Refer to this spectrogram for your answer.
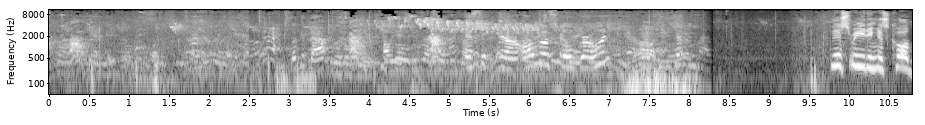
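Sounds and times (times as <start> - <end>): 
animal sounds: 0.0 - 7.2
crowd chattering at a blessing of the animals: 0.0 - 8.4
dog barking at a blessing of the animals: 0.2 - 0.5, 3.7 - 4.1, 4.7 - 5.0
speech: 3.0 - 7.7, 9.8 - 10.7.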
